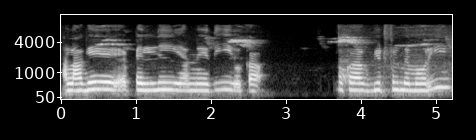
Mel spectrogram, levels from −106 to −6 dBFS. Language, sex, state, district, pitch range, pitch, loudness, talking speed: Telugu, female, Telangana, Karimnagar, 240-265 Hz, 250 Hz, -16 LUFS, 90 wpm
